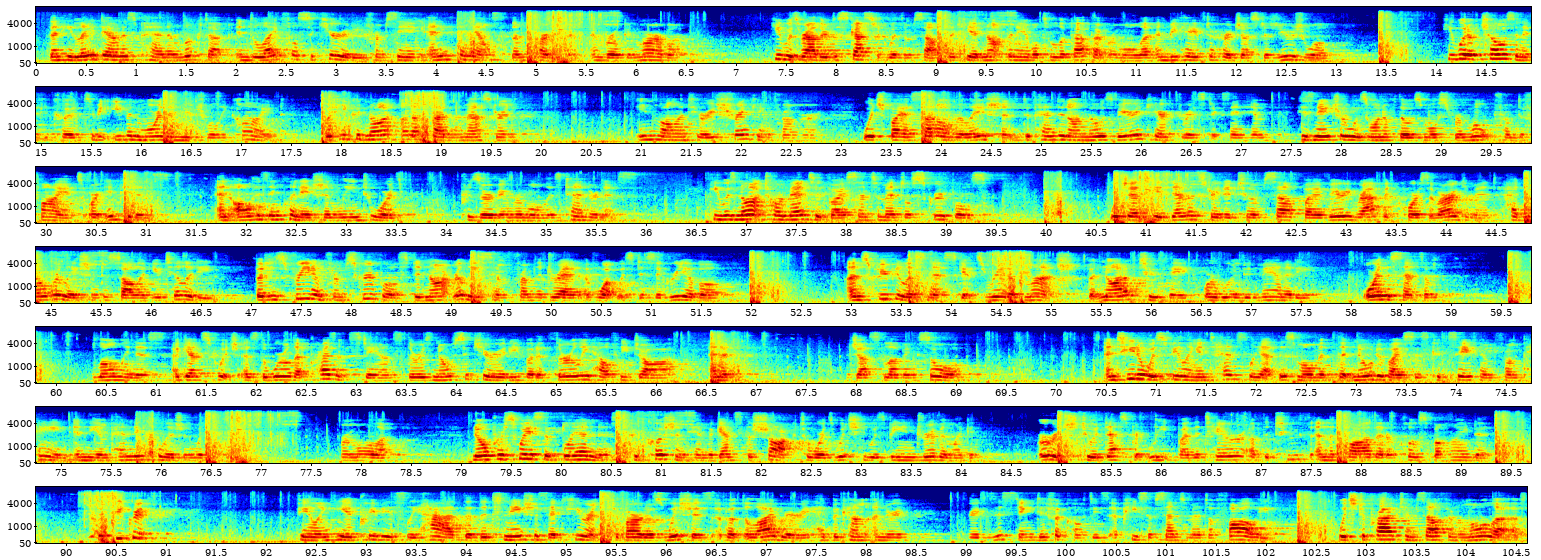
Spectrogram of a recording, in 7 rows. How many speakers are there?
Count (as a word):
one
